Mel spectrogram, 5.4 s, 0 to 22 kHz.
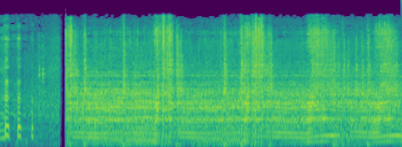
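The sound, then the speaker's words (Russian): A car engine revs hard through a loud, throaty exhaust with a can-type muffler and a 50 pipe, continuous, its pitch stepping up and down after a few short bursts and a brief cutoff at the start. “Мега выхлоп. Акрапович отдыхает.”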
